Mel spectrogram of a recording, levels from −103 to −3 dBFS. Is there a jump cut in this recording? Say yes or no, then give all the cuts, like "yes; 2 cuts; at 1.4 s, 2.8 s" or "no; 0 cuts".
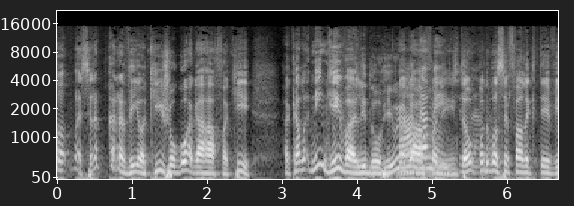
yes; 2 cuts; at 4.2 s, 4.6 s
